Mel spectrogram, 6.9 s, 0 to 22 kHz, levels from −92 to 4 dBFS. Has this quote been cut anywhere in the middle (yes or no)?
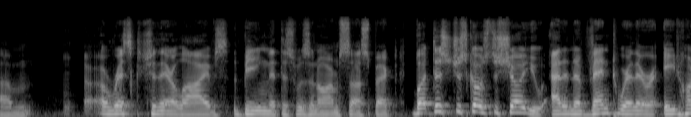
yes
